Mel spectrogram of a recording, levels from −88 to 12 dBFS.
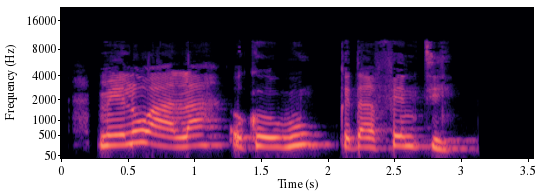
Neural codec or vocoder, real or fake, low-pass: none; real; 9.9 kHz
